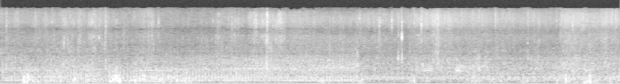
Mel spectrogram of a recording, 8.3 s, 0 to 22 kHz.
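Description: An engine drone rumbles steadily as a 24-metre Ben Tre trawler comes in to dock alongside another trawler, with wind buffeting the microphone and a few brief knocks.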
